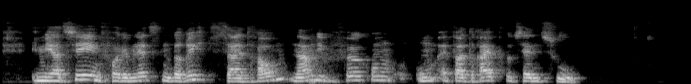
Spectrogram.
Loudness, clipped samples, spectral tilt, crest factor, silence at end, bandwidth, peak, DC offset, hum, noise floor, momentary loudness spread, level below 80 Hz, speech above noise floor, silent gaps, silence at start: -18 LUFS; under 0.1%; -7 dB/octave; 16 dB; 1.1 s; 7.6 kHz; -2 dBFS; under 0.1%; none; -67 dBFS; 8 LU; -58 dBFS; 49 dB; none; 0.05 s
